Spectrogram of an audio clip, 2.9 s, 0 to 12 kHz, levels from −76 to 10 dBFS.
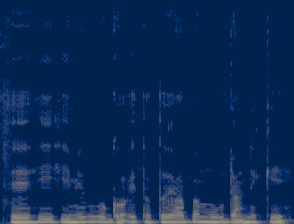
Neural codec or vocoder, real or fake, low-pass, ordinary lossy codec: none; real; none; none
